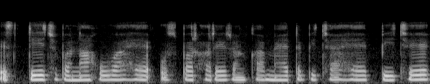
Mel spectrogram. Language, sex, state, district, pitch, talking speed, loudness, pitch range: Hindi, female, Uttar Pradesh, Jyotiba Phule Nagar, 210 Hz, 195 wpm, -18 LUFS, 205-220 Hz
